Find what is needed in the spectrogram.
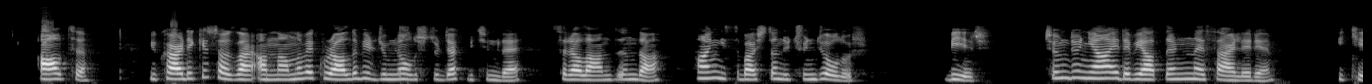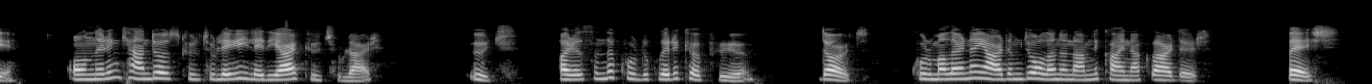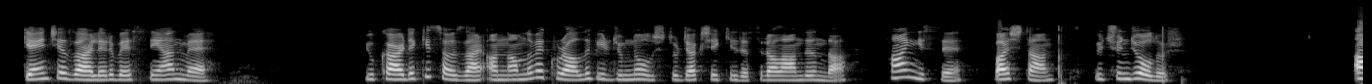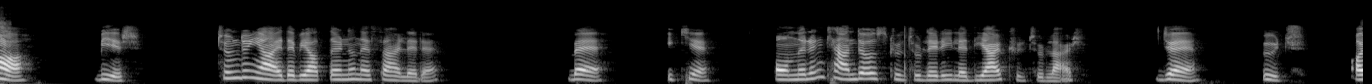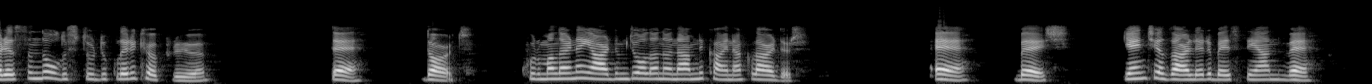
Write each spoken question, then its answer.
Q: Yukarıdaki sözler anlamlı ve kurallı bir cümle oluşturacak biçimde sıralandığında hangisi baştan üçüncü olur?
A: Cevap B. 2. Onların kendi öz kültürleriyle diğer kültürler.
